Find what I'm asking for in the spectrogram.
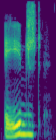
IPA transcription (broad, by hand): eʤd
